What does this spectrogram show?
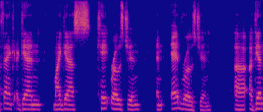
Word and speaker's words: Roesgen: I want to thank again my guests, Kate Roesgen and Ed Roesgen. Again, that's pronounced Rose Gin, like rose flavored gin.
